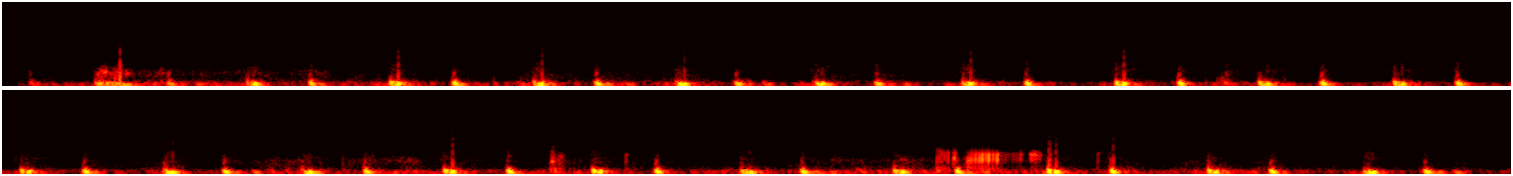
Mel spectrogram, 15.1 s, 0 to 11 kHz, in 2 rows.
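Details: Self-auscultation of a male's heart through a stethoscope as he falls asleep: steady, regular low thumps at about 85 beats a minute; normal heart sounds.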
